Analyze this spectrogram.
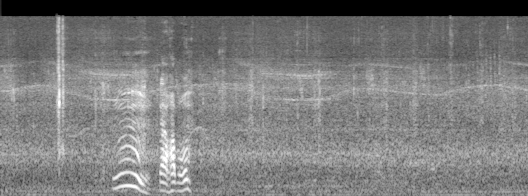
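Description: A young man crunches on raw vegetables while chewing.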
